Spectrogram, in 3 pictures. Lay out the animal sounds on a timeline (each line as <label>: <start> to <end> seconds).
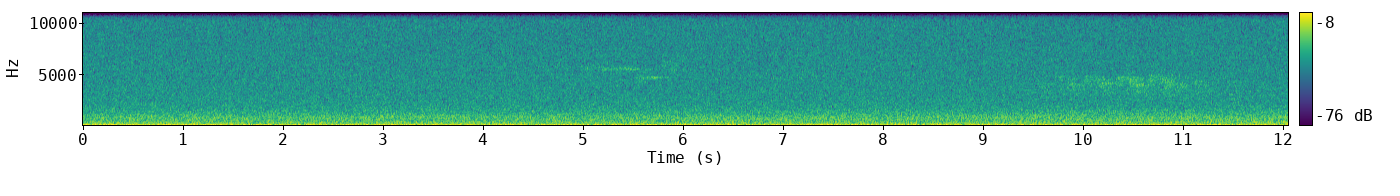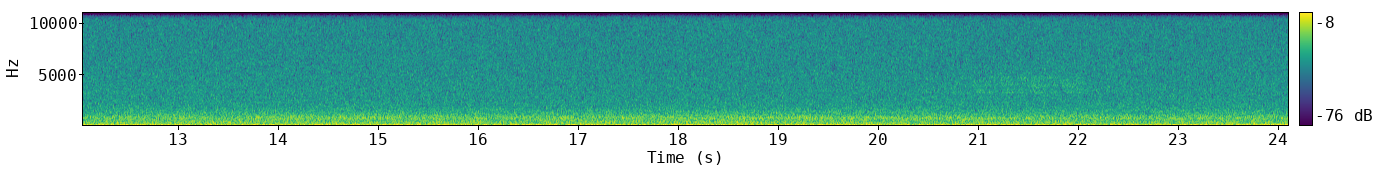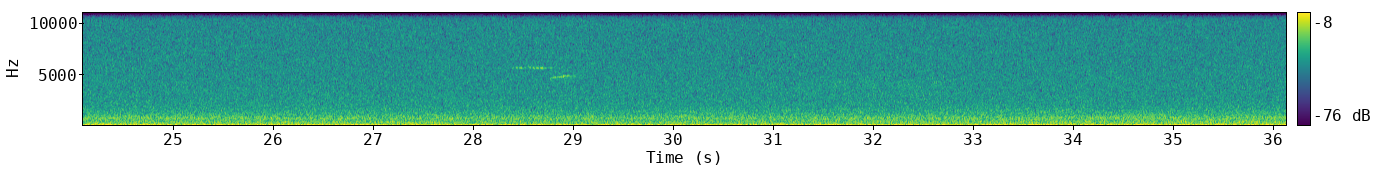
Black-throated Green Warbler (Setophaga virens): 4.9 to 6.0 seconds
Ovenbird (Seiurus aurocapilla): 9.6 to 11.2 seconds
Ovenbird (Seiurus aurocapilla): 20.9 to 22.1 seconds
Black-throated Green Warbler (Setophaga virens): 28.4 to 29.1 seconds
